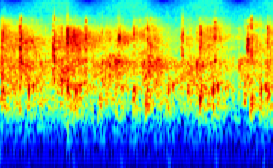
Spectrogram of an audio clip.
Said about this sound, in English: Y'all are, give me a hand clap or something, you know, every now and then. Amen.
